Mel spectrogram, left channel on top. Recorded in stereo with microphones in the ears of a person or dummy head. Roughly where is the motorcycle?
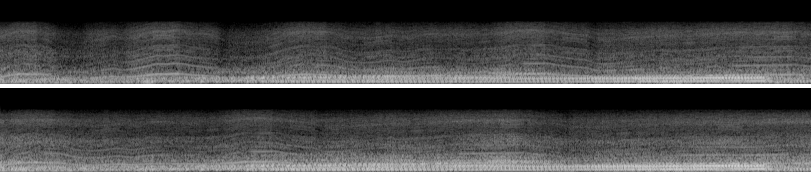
Right.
